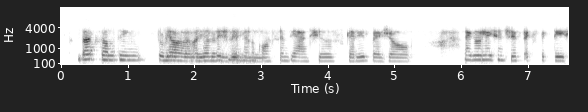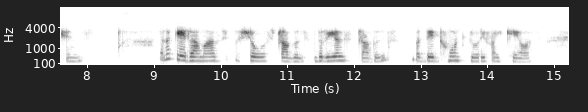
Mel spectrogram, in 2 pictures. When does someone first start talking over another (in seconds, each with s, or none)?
1.5 s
